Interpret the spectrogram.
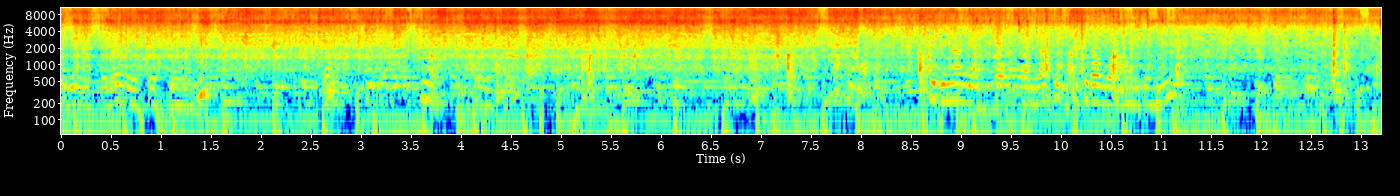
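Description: Onions, green chillies and freshly added chopped greens sizzling in hot oil in a metal kadai. They are stirred with a metal slotted spoon that scrapes and clicks against the pan, more often in the second half.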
